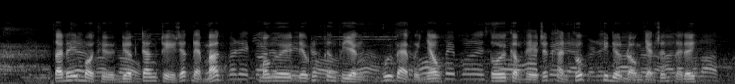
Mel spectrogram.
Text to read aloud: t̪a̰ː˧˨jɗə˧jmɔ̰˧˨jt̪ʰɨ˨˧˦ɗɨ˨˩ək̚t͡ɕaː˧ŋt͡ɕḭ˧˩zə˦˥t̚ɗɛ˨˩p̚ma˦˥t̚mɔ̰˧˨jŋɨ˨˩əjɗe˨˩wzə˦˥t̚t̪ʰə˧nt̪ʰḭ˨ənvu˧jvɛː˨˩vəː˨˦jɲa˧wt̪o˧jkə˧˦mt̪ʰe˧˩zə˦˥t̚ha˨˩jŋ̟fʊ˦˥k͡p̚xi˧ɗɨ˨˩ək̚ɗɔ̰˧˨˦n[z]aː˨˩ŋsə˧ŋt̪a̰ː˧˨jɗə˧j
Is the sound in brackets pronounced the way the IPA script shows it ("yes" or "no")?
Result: yes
